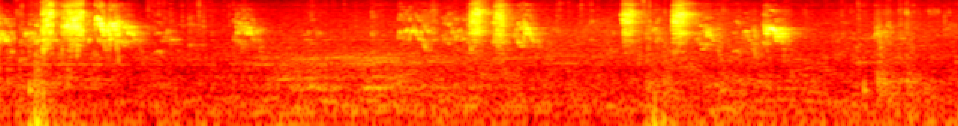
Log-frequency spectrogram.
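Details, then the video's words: Budgerigars singing and playing in an aviary give clusters of squeaky chirps and scratchy warbles in bursts with gaps between, plus occasional low knocks. "Budgies singing and playing in their Aviary"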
